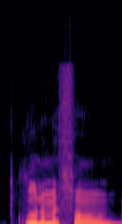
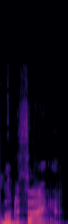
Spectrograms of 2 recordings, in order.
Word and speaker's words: glutathione: Someone told me yesterday about, I forgot how to pronounce it, glutamethone. I don't know. I don't remember how to spell it. Hang on. I'll spell it for you right now. G-U-T-H. Like glutathione. Right, glutathione.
